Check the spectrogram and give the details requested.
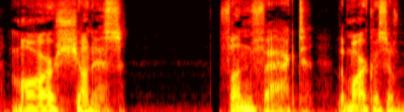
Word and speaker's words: marchioness: The female equivalent is Martianess, pronounced Mar Shunnis.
